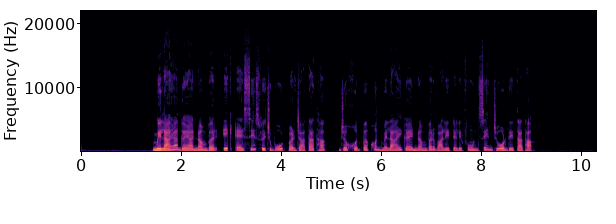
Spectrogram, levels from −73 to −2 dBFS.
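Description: A short speech recording with three separate problems. From 1.52 to 1.67 s the loudest syllables get a crackly, gritty edge, which is likely microphone overload: peaks about 1 dB over the converter's ceiling have their tops sheared flat, though only a small fraction of samples actually clip. At 1.77 s the whole level, voice and room alike, drops by 6 dB in one jump. That's a microphone volume step-down, likely the call software's automatic gain reacting to that distorted burst just before it. Then there are tiny skips at 2.92, 5.89 and 8.87 s, each losing around 20 ms with the edges butted straight together. Regular 3-second spacing like that is likely the signature of audio missing between chunks, where a piece falls through the gap each time one block closes and the next opens.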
